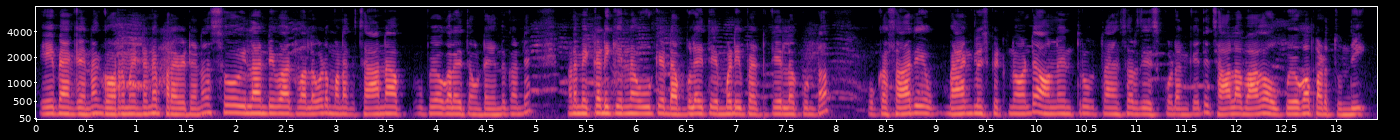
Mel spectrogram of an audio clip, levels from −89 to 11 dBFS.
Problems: background sounds at intervals, background conversations at intervals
